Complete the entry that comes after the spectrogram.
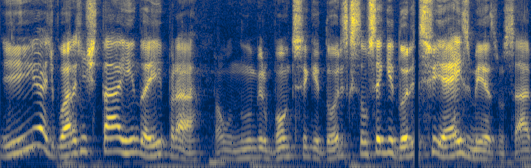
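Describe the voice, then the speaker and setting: A man speaks at a moderate pace with hardly any pauses and vocal fry. His fairly high pitch swings very widely, and audible room echo surrounds the sound. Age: 60s. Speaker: bar-hunting TV and social media presenter. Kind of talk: podcast interview. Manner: animated.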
